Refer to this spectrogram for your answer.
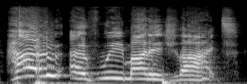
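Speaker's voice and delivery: slow, loud, high cry of disbelief; disbelieving shout. Real, not acted. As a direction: yell it out in joyful shock. Disbelief after late winner.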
